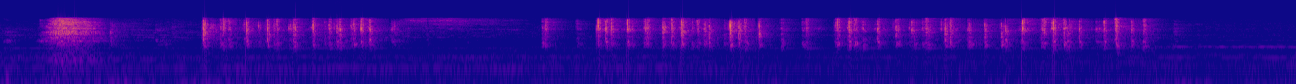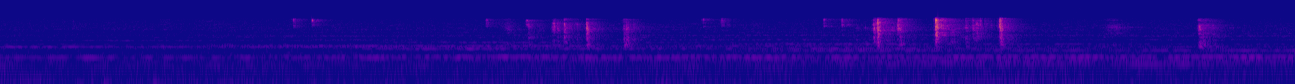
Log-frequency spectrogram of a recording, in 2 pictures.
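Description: Computer keyboard typing during a World of Warcraft game stream: quick rattling bursts of clicks in two dense runs, then sparser scattered taps over a low background hum, close to the mic.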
